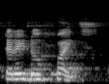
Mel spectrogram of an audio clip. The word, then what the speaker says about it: pteridophytes: Okay, pteridophytes, that's the answer here. I already told you how to pronounce pteridophytes. Here p is silent and you have to start the pronunciation with T. So pteridophytes.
